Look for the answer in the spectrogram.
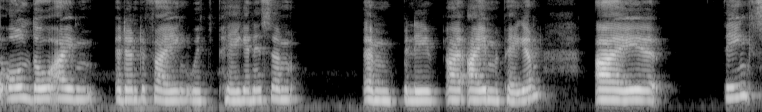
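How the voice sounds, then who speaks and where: A woman in her thirties with a Swedish accent, sick and talking casually to her camera in a halting way, with many pauses and fillers. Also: a little high, a little mellow. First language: not English. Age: 30s. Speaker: witchcraft vlogger.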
